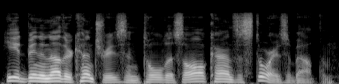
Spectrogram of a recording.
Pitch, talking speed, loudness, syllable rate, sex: 115 Hz, 265 wpm, -17 LUFS, 5.8 syllables/s, male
